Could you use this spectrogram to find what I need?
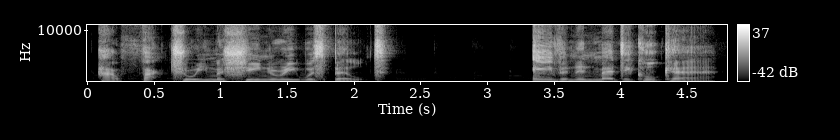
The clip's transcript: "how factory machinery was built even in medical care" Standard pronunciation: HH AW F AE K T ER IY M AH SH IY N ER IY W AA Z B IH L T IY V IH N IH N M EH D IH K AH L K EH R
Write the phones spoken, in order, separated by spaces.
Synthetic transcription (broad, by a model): HH AW F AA K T ER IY M AH SH IY N ER IY W AA Z B IH L T IY V IH N IH N M EH D IH K AH L K EH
